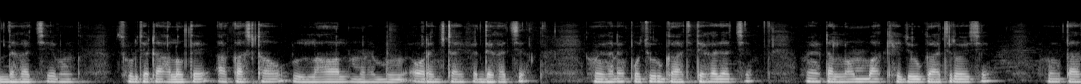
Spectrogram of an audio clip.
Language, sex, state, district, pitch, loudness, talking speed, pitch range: Bengali, male, Jharkhand, Sahebganj, 125 Hz, -19 LUFS, 155 wpm, 120-130 Hz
